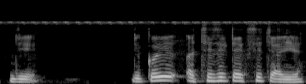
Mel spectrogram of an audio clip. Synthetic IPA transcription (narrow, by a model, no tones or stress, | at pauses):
d͡ʒiː | d͡ʒiːkoːiɐtːʃʰes̬iʈeːksit͡ʃaːɦieː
